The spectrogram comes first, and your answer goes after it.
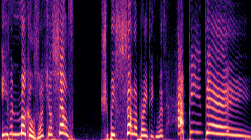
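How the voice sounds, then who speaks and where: Using a put-on character voice, a man talks at a fairly slow pace in a squeaky, extremely high pitch. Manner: joyful, exuberant.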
